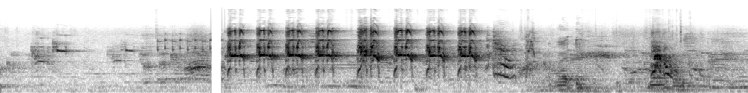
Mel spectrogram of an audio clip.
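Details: Grey francolin, a desi titar, calling: after softer murmuring and a brief gap, loud harsh broadband bursts repeat about three times a second for roughly three seconds, then trail into fainter scattered notes.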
